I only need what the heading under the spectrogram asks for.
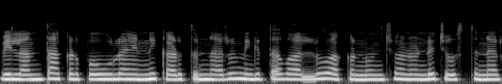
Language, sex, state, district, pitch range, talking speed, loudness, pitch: Telugu, female, Andhra Pradesh, Sri Satya Sai, 225-240 Hz, 120 wpm, -11 LUFS, 235 Hz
